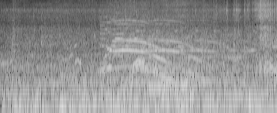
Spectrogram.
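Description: Steady low outdoor rumble, with a person's drawn-out voice sliding down in pitch about halfway through.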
